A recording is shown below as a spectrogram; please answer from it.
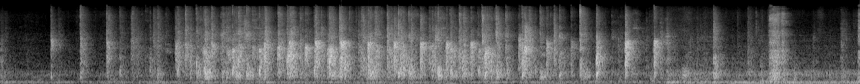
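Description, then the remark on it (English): A crowd claps in a dense, steady patter of sharp hand claps that swells in the middle, then thins to scattered individual claps before fading out. “Chairman's clap.”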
